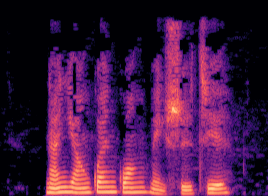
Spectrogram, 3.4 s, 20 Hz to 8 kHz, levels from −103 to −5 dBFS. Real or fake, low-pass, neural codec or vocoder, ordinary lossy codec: real; 7.2 kHz; none; MP3, 32 kbps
